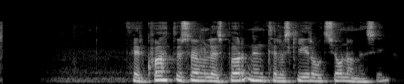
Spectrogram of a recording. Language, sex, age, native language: Icelandic, male, 40-49, Icelandic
